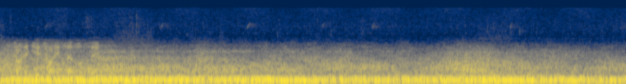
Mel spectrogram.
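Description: A JetBlue or Delta airliner takes off at JFK airport, one in a run of back-to-back departures. Its engines make a broad, steady roar throughout, loud and fairly close, with a muffled voice murmuring underneath.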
